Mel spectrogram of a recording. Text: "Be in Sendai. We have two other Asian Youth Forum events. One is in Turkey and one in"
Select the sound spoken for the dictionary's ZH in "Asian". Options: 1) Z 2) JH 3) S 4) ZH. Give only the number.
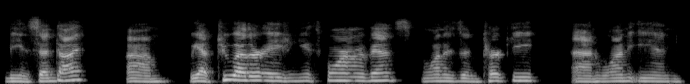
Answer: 4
